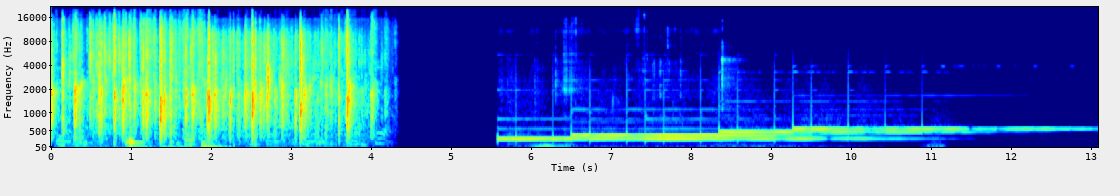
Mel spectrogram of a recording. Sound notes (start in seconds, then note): 0.0 audience applauding; 5.6 gentle music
